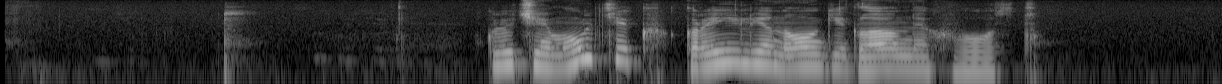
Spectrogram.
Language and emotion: Russian, sad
